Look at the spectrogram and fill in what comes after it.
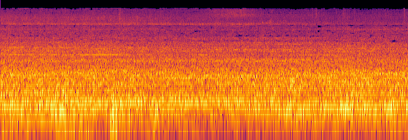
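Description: Electric multiple-unit commuter train running past along the platform: a steady rumble and hiss of wheels on rail, with a single low knock about two seconds in.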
